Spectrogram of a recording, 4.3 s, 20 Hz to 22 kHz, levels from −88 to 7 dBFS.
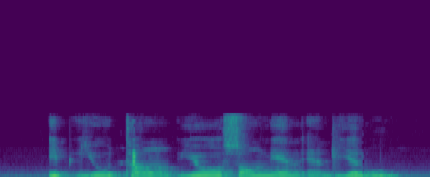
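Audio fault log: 1.29–1.35 s and 3.59–3.65 s, damaged data in a compressed stream: two short bursts, each about 60 ms long, break into the speech. Corrupted bytes in the compressed stream make the decoder misread those frames and lose sync until it finds the next valid frame header.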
